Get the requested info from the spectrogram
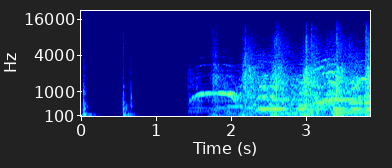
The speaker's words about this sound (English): We entered the saloon to a sea of animated cowboys laughing while gesturing their cups into the air, cheering.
